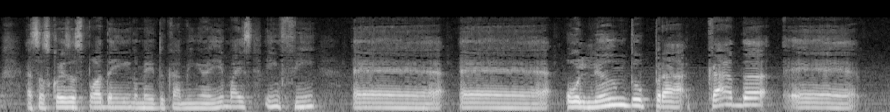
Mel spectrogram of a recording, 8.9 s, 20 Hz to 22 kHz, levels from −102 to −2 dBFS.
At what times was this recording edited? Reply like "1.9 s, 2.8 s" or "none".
1.3 s, 2.6 s, 4.5 s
